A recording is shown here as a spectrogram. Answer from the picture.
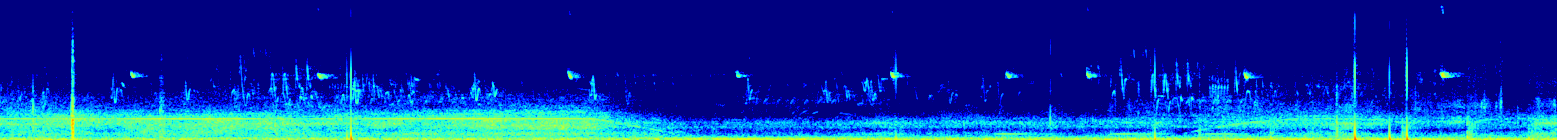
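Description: Small birds chirping over and over, high and short, over a low steady rumble. A high steady whining tone slides down and fades about six seconds in, then slides back up near the end. A few sharp knocks stand out as the loudest sounds.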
